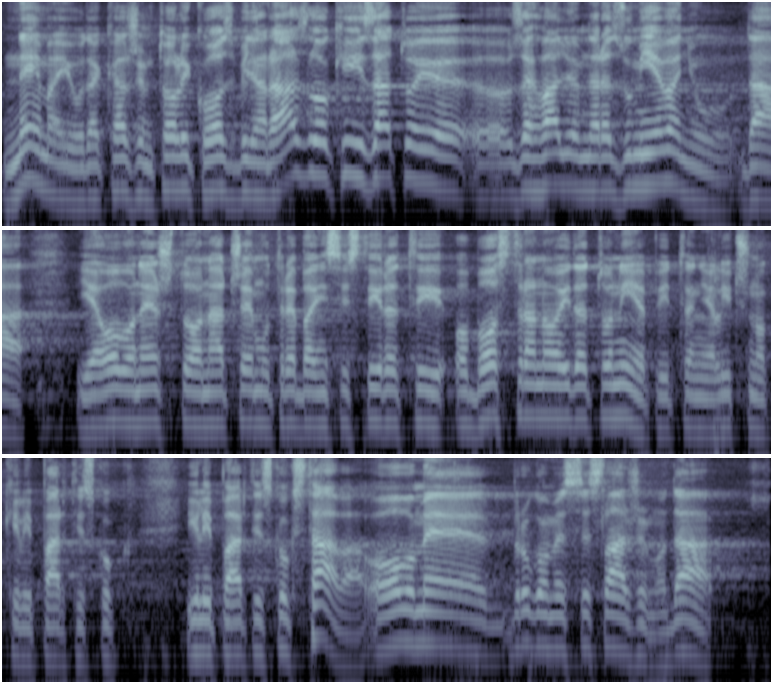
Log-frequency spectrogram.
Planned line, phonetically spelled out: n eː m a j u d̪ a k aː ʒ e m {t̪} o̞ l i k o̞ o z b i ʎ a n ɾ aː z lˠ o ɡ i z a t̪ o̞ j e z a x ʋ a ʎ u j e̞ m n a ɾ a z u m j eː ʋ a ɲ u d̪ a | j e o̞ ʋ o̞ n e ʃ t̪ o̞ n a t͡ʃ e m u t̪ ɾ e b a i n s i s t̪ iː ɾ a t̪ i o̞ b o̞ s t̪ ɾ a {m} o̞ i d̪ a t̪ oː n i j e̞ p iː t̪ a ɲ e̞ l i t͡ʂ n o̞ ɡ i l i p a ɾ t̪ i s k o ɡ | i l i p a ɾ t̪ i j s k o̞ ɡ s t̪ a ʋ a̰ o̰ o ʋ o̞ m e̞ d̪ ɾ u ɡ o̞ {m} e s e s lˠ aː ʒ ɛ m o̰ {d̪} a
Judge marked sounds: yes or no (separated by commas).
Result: yes, no, yes, yes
